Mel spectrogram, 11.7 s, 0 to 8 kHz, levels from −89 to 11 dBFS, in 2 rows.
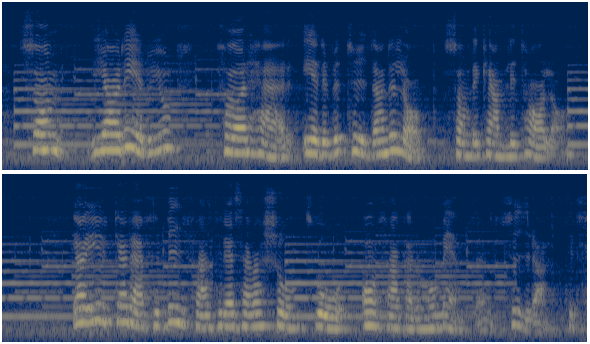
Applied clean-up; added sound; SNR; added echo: none; Electric guitar; 14 dB; reverberation time 0.4 s.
